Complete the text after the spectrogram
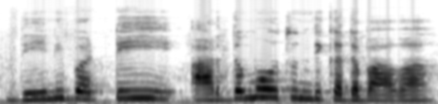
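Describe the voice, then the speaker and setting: A woman's voice: on the high side, brisk, lightly acted. A woman voicing an anxious young woman in a storybook reading, urging her companion to leave.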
